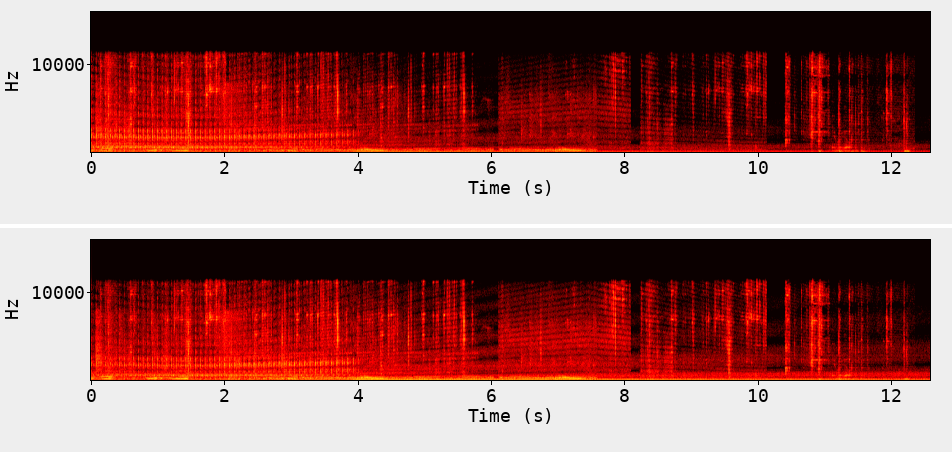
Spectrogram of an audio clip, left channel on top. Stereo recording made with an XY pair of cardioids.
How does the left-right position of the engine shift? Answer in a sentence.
You can hear the engine go from the left side to the right.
